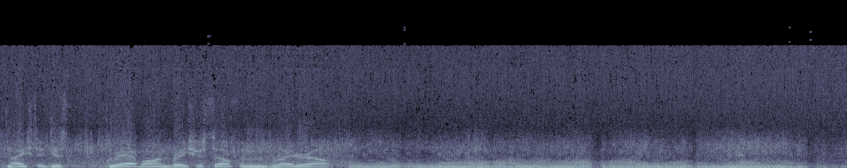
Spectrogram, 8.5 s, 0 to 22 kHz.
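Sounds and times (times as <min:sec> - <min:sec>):
racing powerboat engine roaring: 0:00.0 - 0:08.4
speech: 0:00.2 - 0:04.4.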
